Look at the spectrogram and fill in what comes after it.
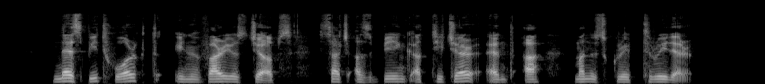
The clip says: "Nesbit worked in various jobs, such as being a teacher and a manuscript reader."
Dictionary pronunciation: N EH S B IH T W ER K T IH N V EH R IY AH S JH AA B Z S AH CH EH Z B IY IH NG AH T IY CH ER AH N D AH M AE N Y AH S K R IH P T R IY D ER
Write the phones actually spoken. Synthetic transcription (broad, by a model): N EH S B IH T W ER K T IH N V EH R IY AH S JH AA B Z S AH CH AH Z B IY IH NG AH T IY CH ER AH N D AH M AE N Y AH S K R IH P T R IY D ER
